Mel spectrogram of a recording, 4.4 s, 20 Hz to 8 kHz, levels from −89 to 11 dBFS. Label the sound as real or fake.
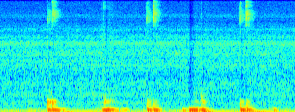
real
